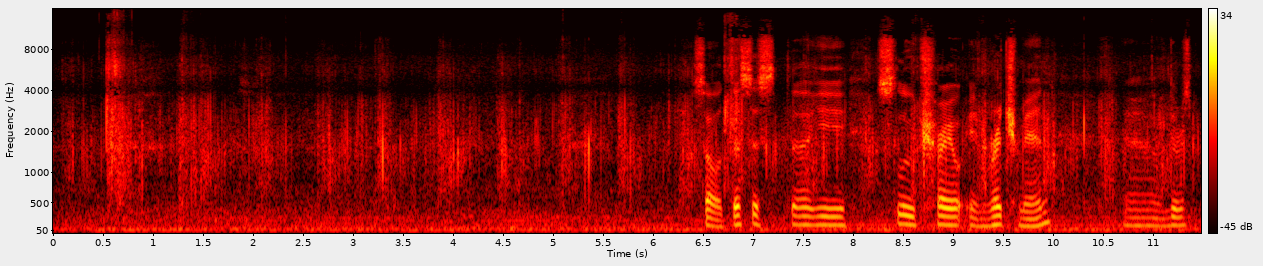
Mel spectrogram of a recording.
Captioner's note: walking on gravel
